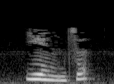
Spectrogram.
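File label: "影子", Mandarin Chinese; chinese-flashcards; hsk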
